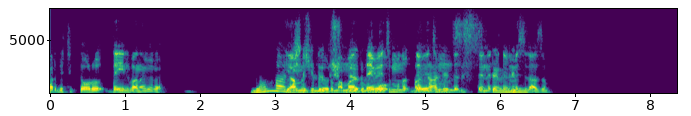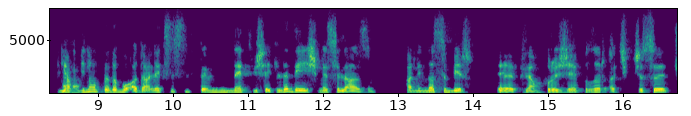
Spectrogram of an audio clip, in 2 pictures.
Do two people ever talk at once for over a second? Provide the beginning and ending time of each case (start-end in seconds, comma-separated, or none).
3.1-6.5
